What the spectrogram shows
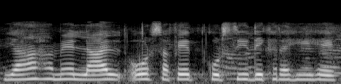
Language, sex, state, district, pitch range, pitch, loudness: Hindi, female, Madhya Pradesh, Bhopal, 225-240 Hz, 230 Hz, -15 LUFS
